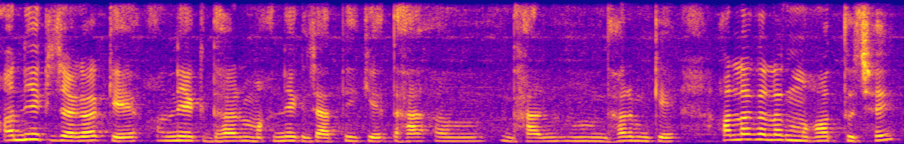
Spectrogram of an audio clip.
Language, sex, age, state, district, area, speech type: Maithili, female, 45-60, Bihar, Sitamarhi, urban, spontaneous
